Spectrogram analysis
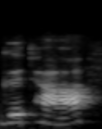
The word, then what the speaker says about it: Gita: want to underline that you pronounce my last name guta beautifully so thank you for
